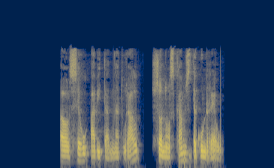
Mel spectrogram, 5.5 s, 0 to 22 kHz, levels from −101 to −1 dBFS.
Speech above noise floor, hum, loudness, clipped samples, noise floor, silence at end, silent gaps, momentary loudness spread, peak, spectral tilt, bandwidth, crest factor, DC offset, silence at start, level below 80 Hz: over 68 dB; none; -22 LUFS; under 0.1%; under -90 dBFS; 1.05 s; 2.90-3.03 s; 6 LU; -4 dBFS; -4 dB/octave; 8.2 kHz; 20 dB; under 0.1%; 1.2 s; -58 dBFS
